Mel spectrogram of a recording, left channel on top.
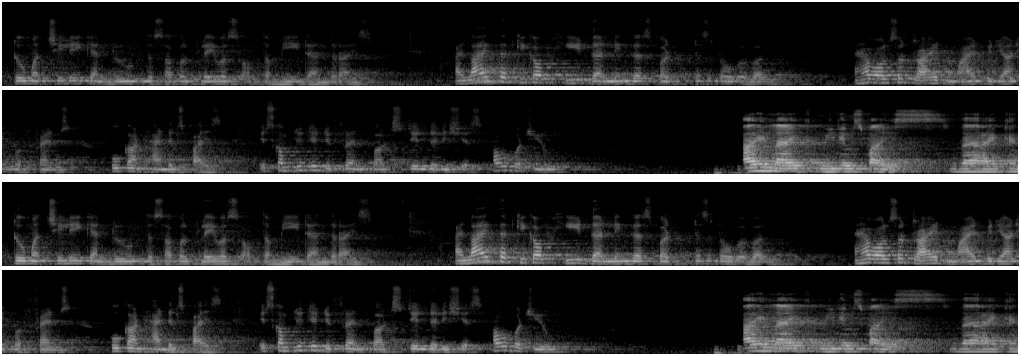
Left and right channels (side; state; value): both; normal; correlation 0.88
